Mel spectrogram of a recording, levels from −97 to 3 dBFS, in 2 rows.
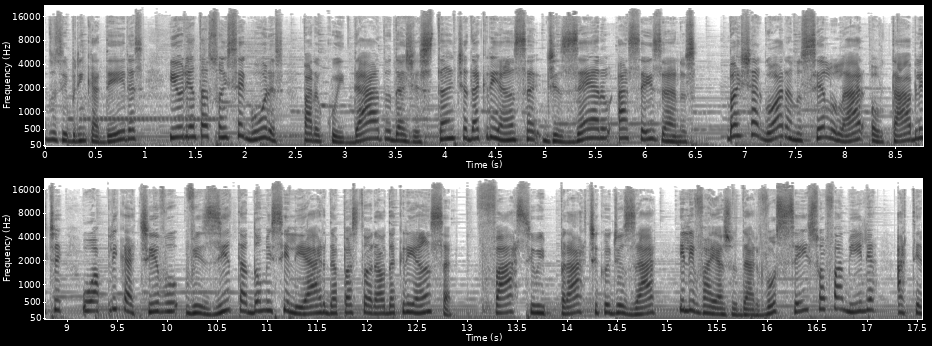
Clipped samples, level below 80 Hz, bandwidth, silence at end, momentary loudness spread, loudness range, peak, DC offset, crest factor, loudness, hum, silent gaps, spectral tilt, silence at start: under 0.1%; -38 dBFS; over 20 kHz; 0 s; 4 LU; 1 LU; 0 dBFS; under 0.1%; 16 dB; -17 LUFS; none; none; -4.5 dB/octave; 0 s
